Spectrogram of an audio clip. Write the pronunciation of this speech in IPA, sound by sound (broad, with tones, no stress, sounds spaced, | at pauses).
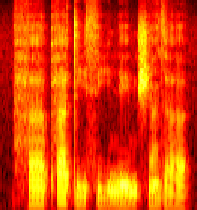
h aː˨ pʰ a˦ t i˨ s iː˨ n eː˨ m ʃ ã˦ z a˨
